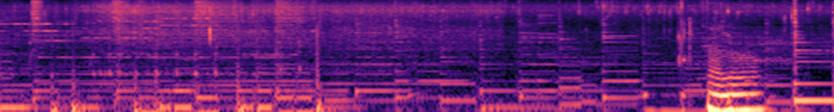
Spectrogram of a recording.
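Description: Battered tempeh mendoan fries in hot oil, giving a steady sizzle with a louder burst of bubbling near the end, set against a sustained tonal background.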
